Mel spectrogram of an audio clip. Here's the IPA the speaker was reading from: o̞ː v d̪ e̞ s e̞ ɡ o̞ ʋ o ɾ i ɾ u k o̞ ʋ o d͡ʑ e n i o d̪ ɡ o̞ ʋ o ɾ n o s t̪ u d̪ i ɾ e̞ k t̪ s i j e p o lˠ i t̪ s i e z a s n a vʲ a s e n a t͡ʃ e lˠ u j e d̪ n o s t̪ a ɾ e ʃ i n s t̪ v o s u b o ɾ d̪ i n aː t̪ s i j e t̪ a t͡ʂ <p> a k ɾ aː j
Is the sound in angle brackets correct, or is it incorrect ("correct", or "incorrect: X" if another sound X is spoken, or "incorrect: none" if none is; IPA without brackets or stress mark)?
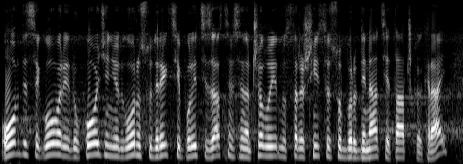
incorrect: k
